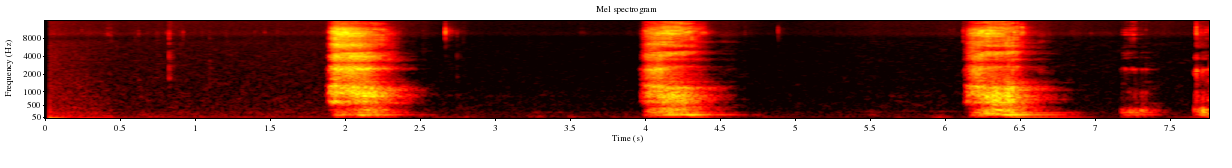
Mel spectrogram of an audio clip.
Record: {
  "exhalation_length": "7.8 s",
  "exhalation_amplitude": 32768,
  "exhalation_signal_mean_std_ratio": 0.33,
  "survey_phase": "beta (2021-08-13 to 2022-03-07)",
  "age": "65+",
  "gender": "Male",
  "wearing_mask": "No",
  "symptom_cough_any": true,
  "smoker_status": "Never smoked",
  "respiratory_condition_asthma": false,
  "respiratory_condition_other": false,
  "recruitment_source": "REACT",
  "submission_delay": "1 day",
  "covid_test_result": "Negative",
  "covid_test_method": "RT-qPCR",
  "influenza_a_test_result": "Negative",
  "influenza_b_test_result": "Negative"
}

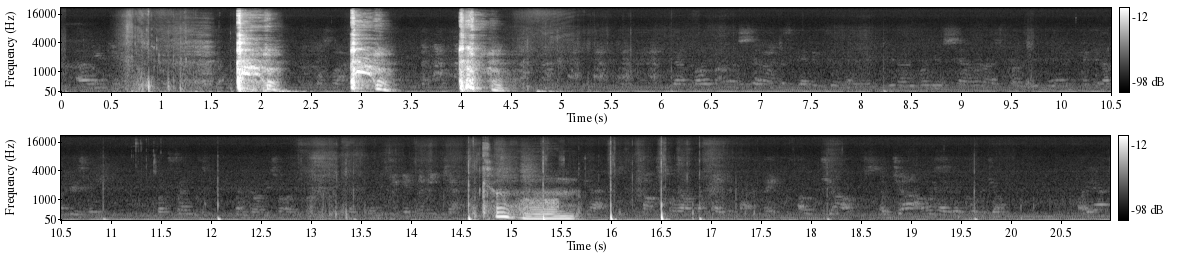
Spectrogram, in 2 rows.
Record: {
  "three_cough_length": "21.0 s",
  "three_cough_amplitude": 10014,
  "three_cough_signal_mean_std_ratio": 0.22,
  "survey_phase": "alpha (2021-03-01 to 2021-08-12)",
  "age": "65+",
  "gender": "Male",
  "wearing_mask": "No",
  "symptom_none": true,
  "smoker_status": "Never smoked",
  "respiratory_condition_asthma": false,
  "respiratory_condition_other": true,
  "recruitment_source": "REACT",
  "submission_delay": "2 days",
  "covid_test_result": "Negative",
  "covid_test_method": "RT-qPCR"
}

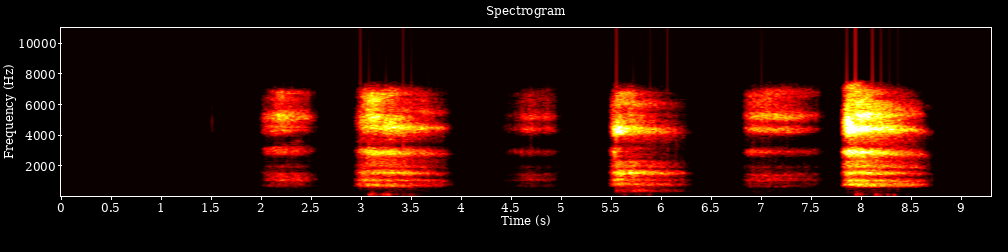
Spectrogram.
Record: {
  "exhalation_length": "9.3 s",
  "exhalation_amplitude": 16780,
  "exhalation_signal_mean_std_ratio": 0.42,
  "survey_phase": "beta (2021-08-13 to 2022-03-07)",
  "age": "45-64",
  "gender": "Female",
  "wearing_mask": "No",
  "symptom_none": true,
  "symptom_onset": "7 days",
  "smoker_status": "Never smoked",
  "respiratory_condition_asthma": false,
  "respiratory_condition_other": false,
  "recruitment_source": "REACT",
  "submission_delay": "1 day",
  "covid_test_result": "Negative",
  "covid_test_method": "RT-qPCR"
}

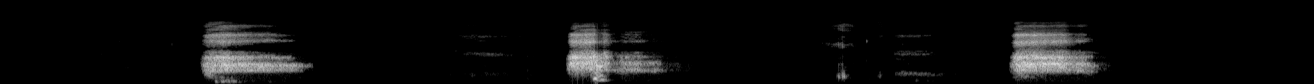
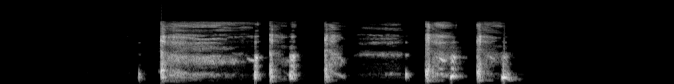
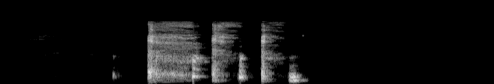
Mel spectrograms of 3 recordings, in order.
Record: {
  "exhalation_length": "13.1 s",
  "exhalation_amplitude": 32768,
  "exhalation_signal_mean_std_ratio": 0.32,
  "cough_length": "6.7 s",
  "cough_amplitude": 32768,
  "cough_signal_mean_std_ratio": 0.36,
  "three_cough_length": "4.9 s",
  "three_cough_amplitude": 29847,
  "three_cough_signal_mean_std_ratio": 0.3,
  "survey_phase": "alpha (2021-03-01 to 2021-08-12)",
  "age": "45-64",
  "gender": "Female",
  "wearing_mask": "No",
  "symptom_new_continuous_cough": true,
  "symptom_fatigue": true,
  "symptom_headache": true,
  "smoker_status": "Never smoked",
  "respiratory_condition_asthma": false,
  "respiratory_condition_other": false,
  "recruitment_source": "Test and Trace",
  "submission_delay": "2 days",
  "covid_test_result": "Positive",
  "covid_test_method": "RT-qPCR"
}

